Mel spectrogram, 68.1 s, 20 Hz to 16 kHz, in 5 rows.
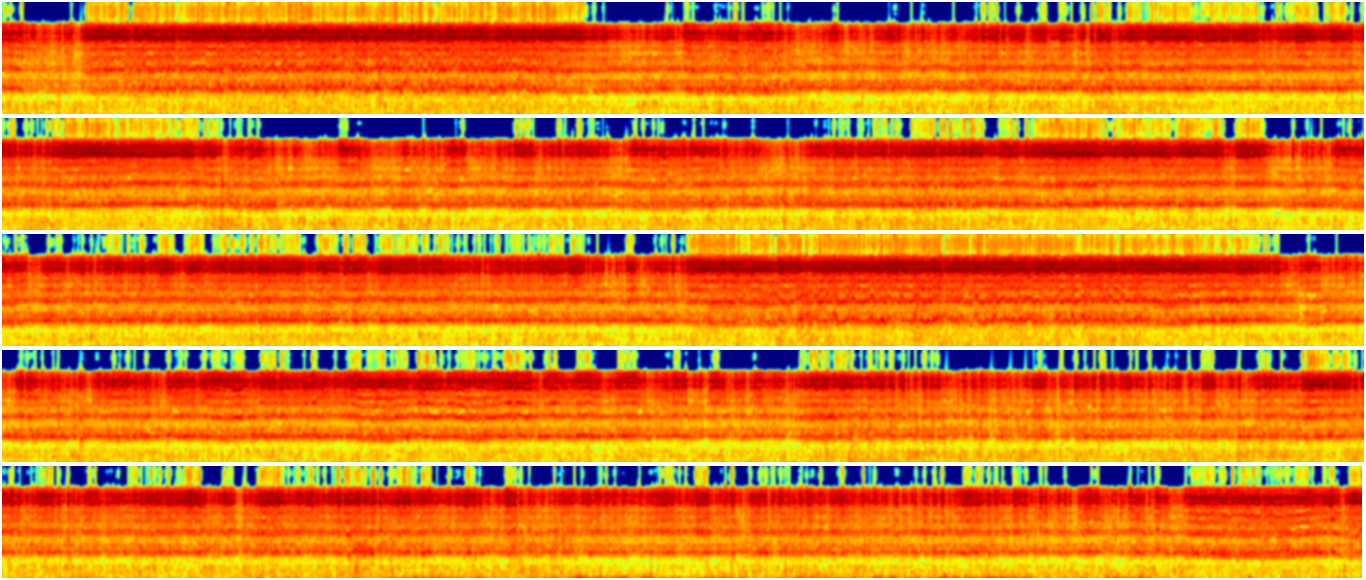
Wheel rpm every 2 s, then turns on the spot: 210, 200, 200, 210, 230, 230, 230, 230, 230, 230, 230, 240, 230, 230, 230, 230, 230, 200, 190, 200, 230, 230, 230, 230, 230, 230, 230, 230, 230, 230, 230, 230, 240, 220.
none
